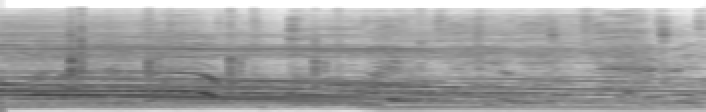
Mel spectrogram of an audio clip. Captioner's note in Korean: 박수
